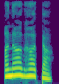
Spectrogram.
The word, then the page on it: ಅನುಗತಿ: anugati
